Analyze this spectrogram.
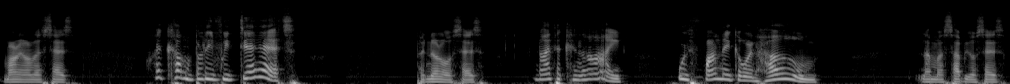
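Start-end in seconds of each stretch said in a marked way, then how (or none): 1.5-3.0 put-on high, light child voice; a lightly voiced happy girl; young bird girl. Mariana rejoices with Penelo, high girlish voice. 5.3-8.2 high, light bird voice; lightly voiced little bird; young bird boy. Penelo answers Mariana, high light voice.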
